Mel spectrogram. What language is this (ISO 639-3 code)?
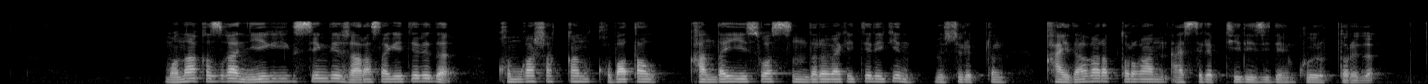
kaz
